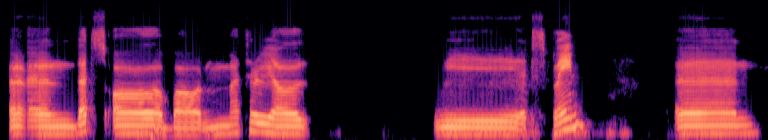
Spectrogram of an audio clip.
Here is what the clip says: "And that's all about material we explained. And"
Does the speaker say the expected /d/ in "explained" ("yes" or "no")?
no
